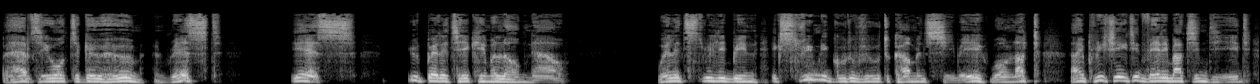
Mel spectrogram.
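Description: An old chief rabbit from a storybook acted out by a man, slightly husky and closely recorded. He is courteous to a fault, vague and condescending, drawing out his phrases to put off whoever he addresses. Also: medium pitch, animated, no echo, studio quality, pitched above the performer's own voice. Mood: soothing, dismissive. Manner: bumbling, over-courteous, drawn-out patronising phrasing. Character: elderly male Chief Rabbit, politely condescending, vague and evasive.

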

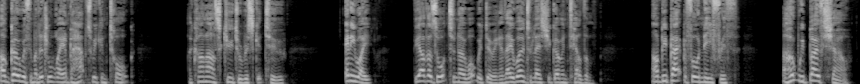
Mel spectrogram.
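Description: A protective storybook rabbit acted by a man, reasonable and earnest. The voice sits high and a little husky, with an urgent, conciliatory manner. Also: fairly quick, pauses often, no room sound, studio quality. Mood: earnest pleading. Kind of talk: storybook character dialogue.

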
